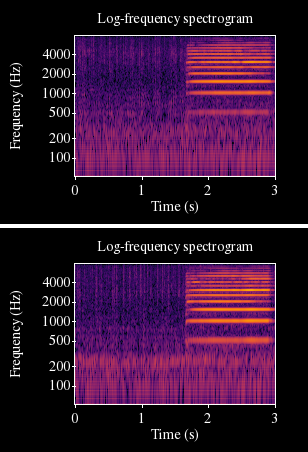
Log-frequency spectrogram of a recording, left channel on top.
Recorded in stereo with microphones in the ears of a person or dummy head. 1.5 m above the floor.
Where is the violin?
90° right, 3 m.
